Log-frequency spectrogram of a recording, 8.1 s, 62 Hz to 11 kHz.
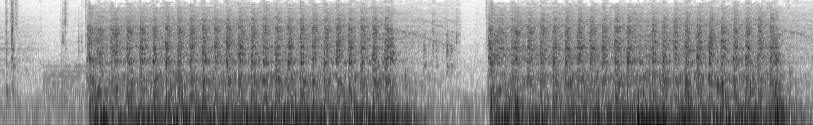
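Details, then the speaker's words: Toyota 86 (hachiroku) that needed five or six start attempts, new warranty starter, first start after fuel work: starter cranks about three seconds, pauses, cranks again without catching, fourth crank before it fires; hard start, cause unconfirmed. "so I think this is our fourth crank so far and we finally got a little something hopefully fifth is a charm"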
